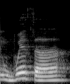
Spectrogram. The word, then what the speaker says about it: wither: a Wither and remember with British English we don't pronounce this as an e r wither we pronounce this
